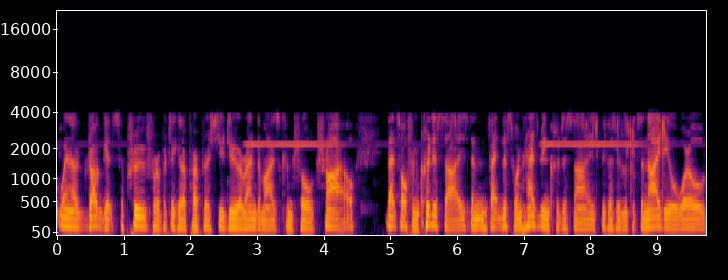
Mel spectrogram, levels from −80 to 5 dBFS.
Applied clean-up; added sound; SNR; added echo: classical method log-MMSE.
